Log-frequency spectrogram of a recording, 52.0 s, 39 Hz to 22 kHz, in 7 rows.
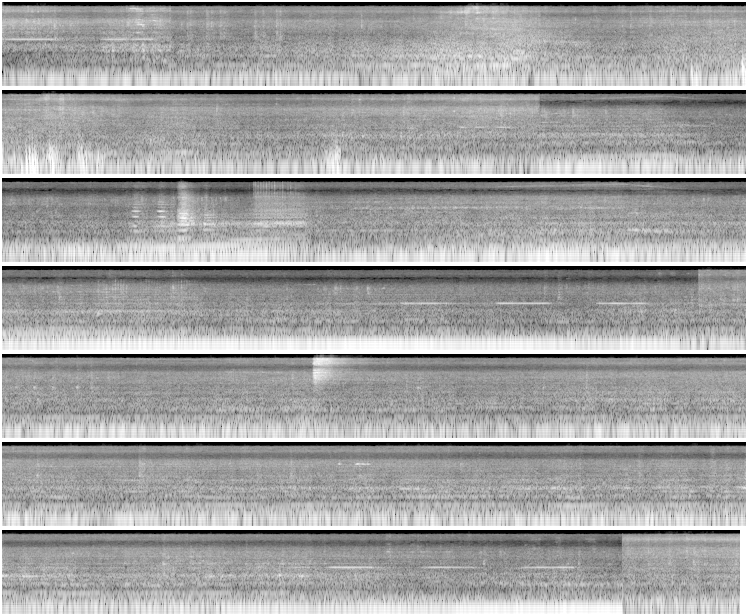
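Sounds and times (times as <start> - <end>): short beeps: 0.0 - 1.7, 40.6 - 40.9
bulldozer diesel engine running: 0.0 - 16.8, 17.6 - 52.0.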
